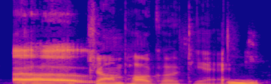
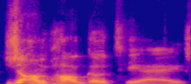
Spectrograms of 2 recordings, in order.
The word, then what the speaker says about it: Jean-Paul Gaultier: Jean-Paul Gaultier. – Jean-Paul Gaultier.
